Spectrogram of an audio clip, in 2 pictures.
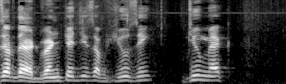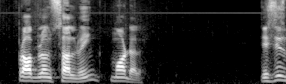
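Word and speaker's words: DMAIC: is a main process process of problem solving dumac dumac team life cycle phase one identifying and selecting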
